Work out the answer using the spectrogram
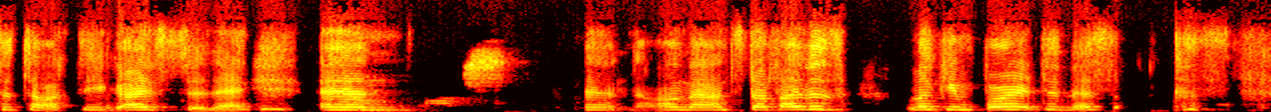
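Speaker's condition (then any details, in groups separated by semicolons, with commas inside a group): Cerebral palsy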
